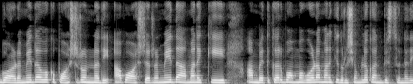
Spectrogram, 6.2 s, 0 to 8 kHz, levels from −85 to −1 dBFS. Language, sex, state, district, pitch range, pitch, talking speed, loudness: Telugu, female, Andhra Pradesh, Krishna, 200-215 Hz, 210 Hz, 175 wpm, -13 LUFS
